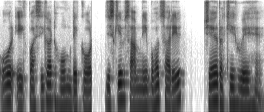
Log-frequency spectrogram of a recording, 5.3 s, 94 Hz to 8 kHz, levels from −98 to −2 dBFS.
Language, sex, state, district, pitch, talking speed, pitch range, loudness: Hindi, male, Arunachal Pradesh, Lower Dibang Valley, 125 Hz, 145 wpm, 120-140 Hz, -18 LUFS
